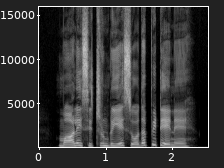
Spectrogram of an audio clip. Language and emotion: Tamil, sad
